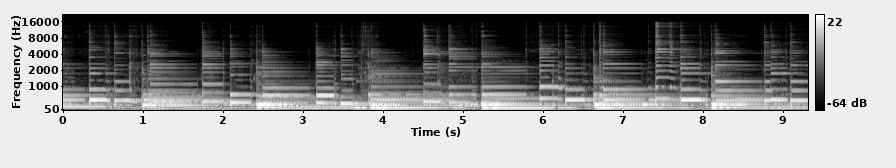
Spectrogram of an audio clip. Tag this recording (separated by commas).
Acoustic guitar, Strum, Musical instrument, Music, Plucked string instrument, Guitar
